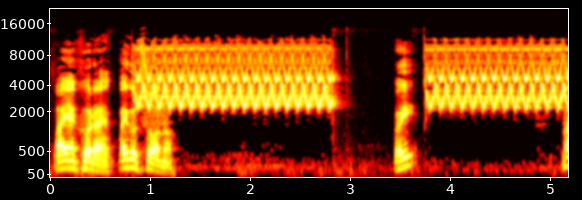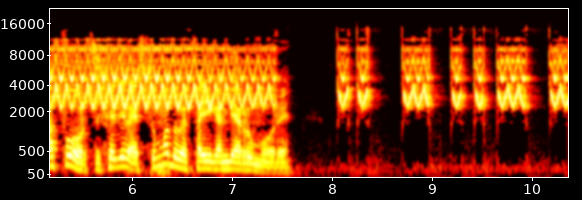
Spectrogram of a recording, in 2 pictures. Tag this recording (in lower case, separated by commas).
speech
